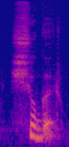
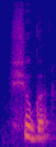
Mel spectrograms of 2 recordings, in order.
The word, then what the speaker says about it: शुगर: भी बोल सकते हैं एस को हम श भी बोल सकते हैं ठीक है एस के ठीक आगे एच नहीं आता पर उच्चारण स होता है एग्जांपल लिख रखा है यहां पर शुगर शुगर शुगर अब आप अगर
